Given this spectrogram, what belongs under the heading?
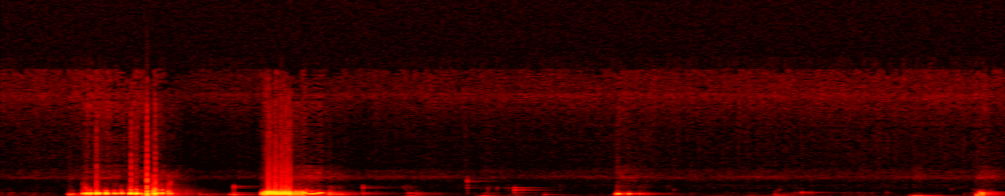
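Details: Hungry stomach growling, ASMR recording: several irregular low gurgling and growling bursts in a quiet room.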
